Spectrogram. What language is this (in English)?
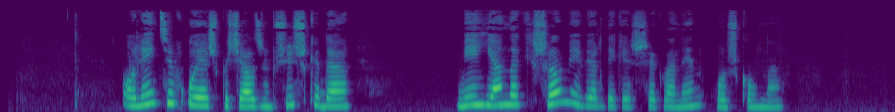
Mari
